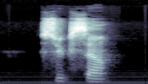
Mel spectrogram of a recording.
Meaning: 1. succinct, concise; laconic 2. light, scanty, frugal
- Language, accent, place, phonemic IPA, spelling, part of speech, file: French, France, Lyon, /syk.sɛ̃/, succinct, adjective, LL-Q150 (fra)-succinct.wav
